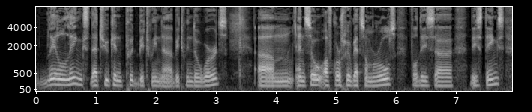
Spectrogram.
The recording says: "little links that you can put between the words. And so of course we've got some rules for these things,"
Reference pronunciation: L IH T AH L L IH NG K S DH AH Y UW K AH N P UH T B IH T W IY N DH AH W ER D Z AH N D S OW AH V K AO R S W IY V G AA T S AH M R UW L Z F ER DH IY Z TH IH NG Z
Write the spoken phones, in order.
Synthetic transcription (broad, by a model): L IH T L L IH NG K S DH AH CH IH K AH N P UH T B IH T W IY N DH AH W ER D Z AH N S OW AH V K AO R S W IY V G AA T S AH M R UW L Z F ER DH IY Z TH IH NG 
